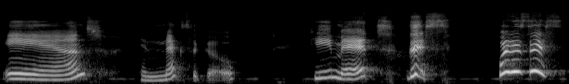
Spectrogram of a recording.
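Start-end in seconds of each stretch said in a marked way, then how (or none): 5.0-5.6 playful surprise. Pretend. Teacher shows strange animal.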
